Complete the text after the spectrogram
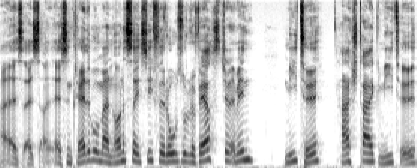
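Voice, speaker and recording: A man talks very fast in a high voice with a Scottish accent. His pitch varies in an ordinary way. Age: 40s. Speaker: podcast co-host. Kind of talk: casual chat. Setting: video call.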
